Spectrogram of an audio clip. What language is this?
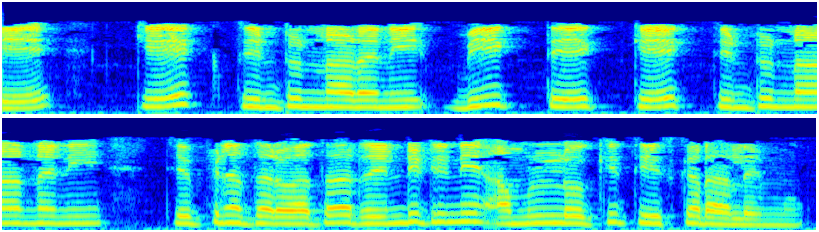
Telugu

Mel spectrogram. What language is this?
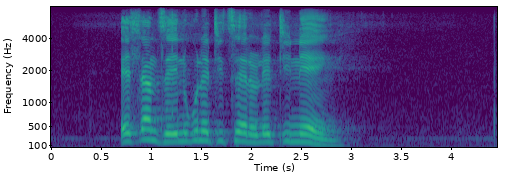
Swati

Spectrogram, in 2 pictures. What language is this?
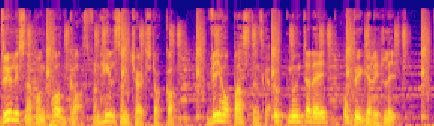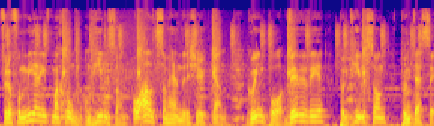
Swedish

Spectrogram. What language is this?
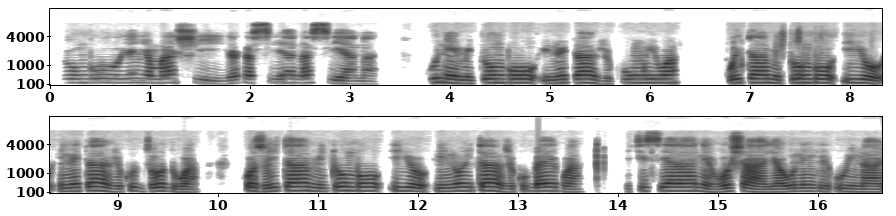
Ndau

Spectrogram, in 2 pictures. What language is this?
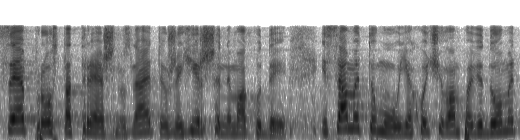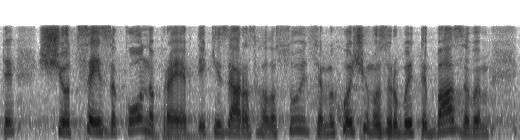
Ukrainian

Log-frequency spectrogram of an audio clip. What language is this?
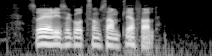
Swedish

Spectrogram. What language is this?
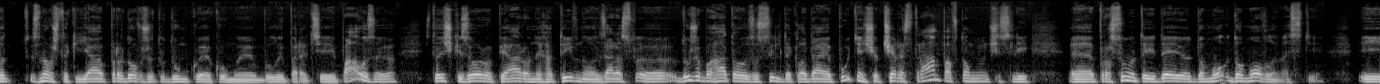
Ukrainian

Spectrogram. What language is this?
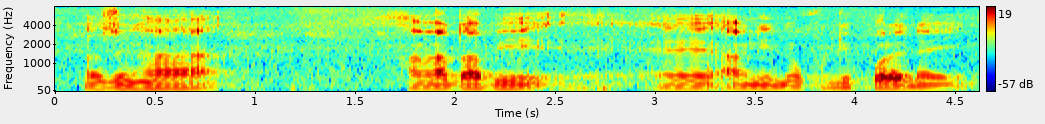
Bodo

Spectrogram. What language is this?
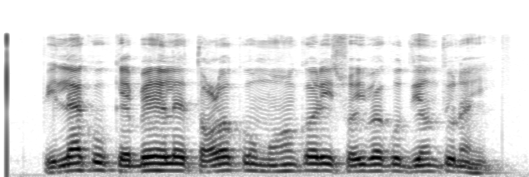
Odia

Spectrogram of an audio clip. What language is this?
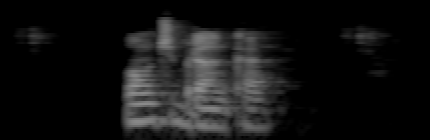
Portuguese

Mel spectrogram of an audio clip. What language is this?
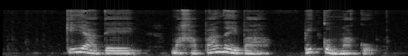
Taroko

